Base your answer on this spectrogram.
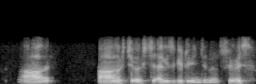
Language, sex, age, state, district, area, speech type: Kashmiri, male, 30-45, Jammu and Kashmir, Kupwara, rural, conversation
